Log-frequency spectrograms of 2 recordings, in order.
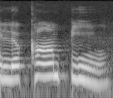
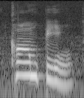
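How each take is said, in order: First: "le camping" said slowly, French style, nasal "cam" and ending "ping". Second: "Camping" on its own, French nasal "cam" and a falling end. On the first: Teacher showing radio listeners the French "le camping", slow and nasal. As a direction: drawl out "le camping" the French way, nasal first syllable. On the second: Teacher repeating the French "Camping" for listeners, nasal and falling. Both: Shown as a demonstration. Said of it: "Look at that French word".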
